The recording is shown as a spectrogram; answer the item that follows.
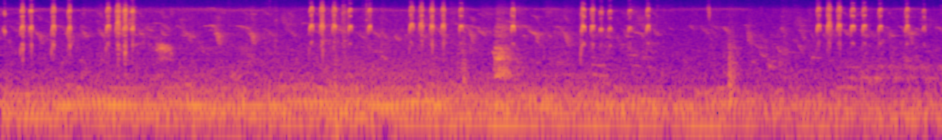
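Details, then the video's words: Woodpecker on a clean tutor recording for songbirds: repeated bursts of bright, high chattering notes, three to six per burst, spaced every second or so, with faint lower squeaks and background hum. "MASTERAN PELATUK SUARA JERNIH"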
